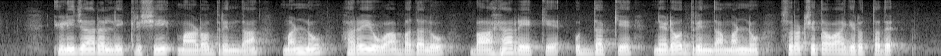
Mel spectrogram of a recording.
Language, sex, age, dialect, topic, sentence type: Kannada, male, 18-24, Mysore Kannada, agriculture, statement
